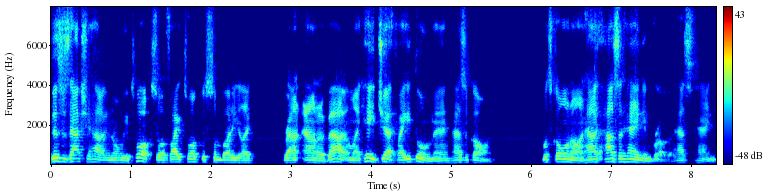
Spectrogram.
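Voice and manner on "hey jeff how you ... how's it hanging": speaking with a strong New York accent. Showing how the speaker talks out and about: strong New York accent. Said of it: "so I'll flip it".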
